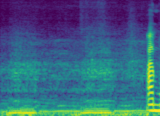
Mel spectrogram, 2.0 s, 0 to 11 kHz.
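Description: Honda Grom's 125 cc single-cylinder engine in first gear, with the throttle snapped wide open and shut, so the engine note steps up and down a few times.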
